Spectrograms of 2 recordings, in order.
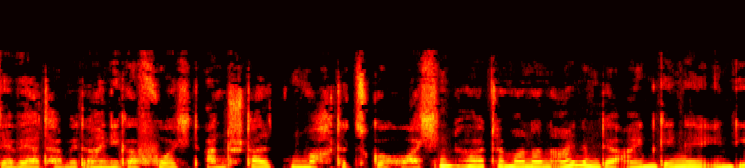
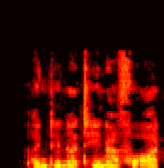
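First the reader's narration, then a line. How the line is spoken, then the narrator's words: Quick call. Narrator (German): rief schnell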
